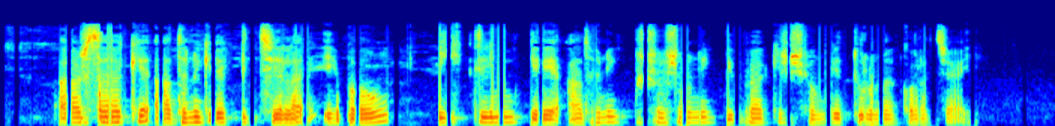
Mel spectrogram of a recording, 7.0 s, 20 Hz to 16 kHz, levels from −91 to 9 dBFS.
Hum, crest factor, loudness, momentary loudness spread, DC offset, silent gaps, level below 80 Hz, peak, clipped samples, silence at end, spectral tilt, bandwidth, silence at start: none; 18 dB; -17 LUFS; 10 LU; under 0.1%; none; -48 dBFS; 0 dBFS; under 0.1%; 0.55 s; -4.5 dB/octave; 8 kHz; 0.4 s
